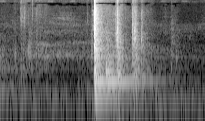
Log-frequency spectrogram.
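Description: A single metal clank about a second in, ringing briefly, followed by a few lighter clicks: strap or trailer hardware striking the steel utility trailer that carries a riding mower.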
